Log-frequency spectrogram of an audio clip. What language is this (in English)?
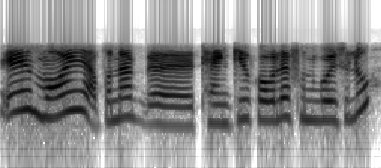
Assamese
